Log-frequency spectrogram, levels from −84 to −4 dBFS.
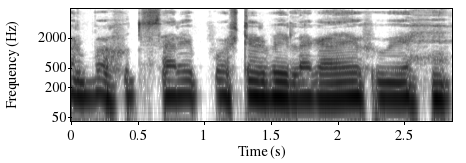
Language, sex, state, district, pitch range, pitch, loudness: Hindi, male, Jharkhand, Palamu, 125-140 Hz, 130 Hz, -15 LUFS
